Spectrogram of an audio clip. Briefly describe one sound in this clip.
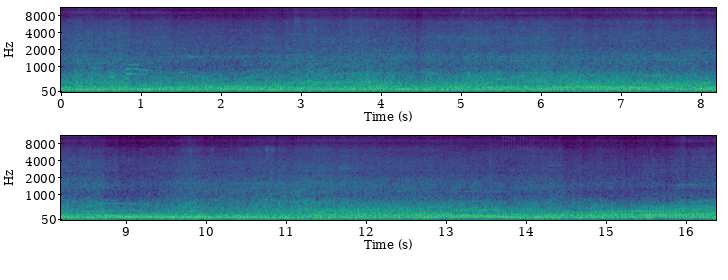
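A motorcycle engine hums steadily up close while riding in slow traffic.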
